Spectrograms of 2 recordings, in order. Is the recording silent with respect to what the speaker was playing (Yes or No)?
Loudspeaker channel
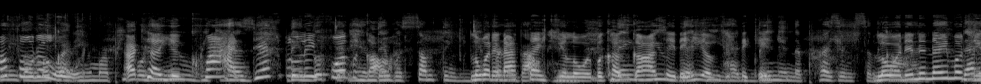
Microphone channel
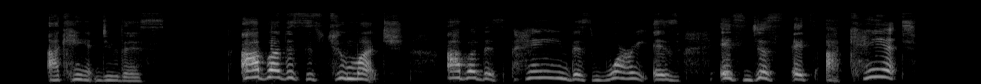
Yes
